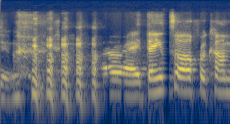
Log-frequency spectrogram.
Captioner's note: laughter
